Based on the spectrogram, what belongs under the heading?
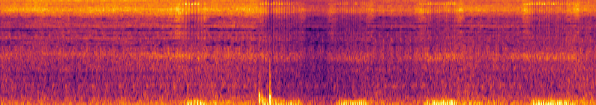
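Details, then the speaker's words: MGB running after a loose starter-motor wire was found, choke makes no difference: revs rise and fall in uneven bursts with a lumpy, shaky note, rough running; owner suspects a misfire. "Sounds like she might be missing to me. The engine's quite shaky."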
